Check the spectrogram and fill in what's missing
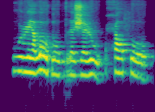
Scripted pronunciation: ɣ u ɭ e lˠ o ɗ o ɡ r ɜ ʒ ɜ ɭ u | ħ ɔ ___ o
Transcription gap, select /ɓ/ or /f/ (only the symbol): f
